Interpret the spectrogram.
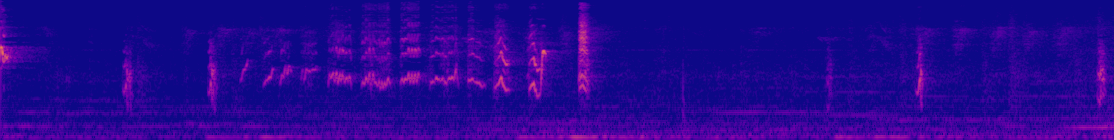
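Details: Common iora giving a lively gacor combo song, used as therapy to coax untrained birds to sing: a quick run of short, high chirped notes in the middle, with scattered sharp ticks before and after and a low background hum.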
